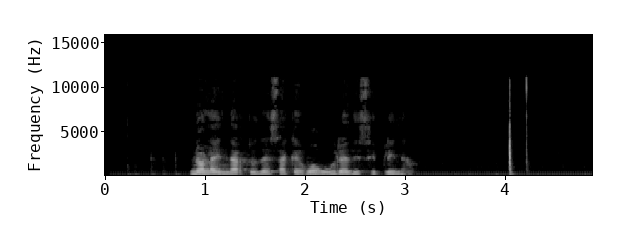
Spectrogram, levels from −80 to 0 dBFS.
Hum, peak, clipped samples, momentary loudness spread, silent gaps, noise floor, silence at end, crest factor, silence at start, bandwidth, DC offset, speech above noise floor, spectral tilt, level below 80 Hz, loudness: none; -8 dBFS; under 0.1%; 14 LU; none; -69 dBFS; 0.8 s; 28 dB; 0.85 s; 11.5 kHz; under 0.1%; 36 dB; -5 dB/octave; -66 dBFS; -34 LUFS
